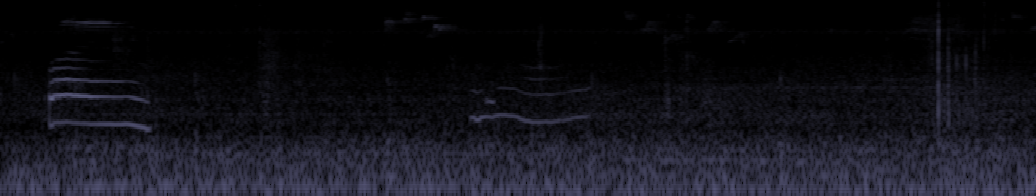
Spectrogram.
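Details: Stray orange tabby cat enjoying being stroked and massaged gives a loud, slightly falling meow, then a softer, wavering meow a few seconds later, with a low background rumble and faint distant chirps.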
